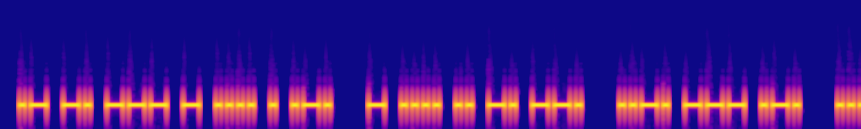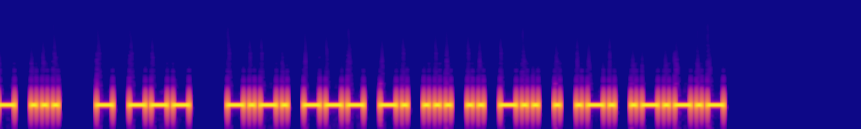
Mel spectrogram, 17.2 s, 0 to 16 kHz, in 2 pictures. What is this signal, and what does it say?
Morse code, heard as a keyed tone, about 22 wpm, 700 Hz. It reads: ANOTHER THING FOR US TO CONSIDER.
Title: Sentences from Top 1000 Words - Review Part 4 - 22wpm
